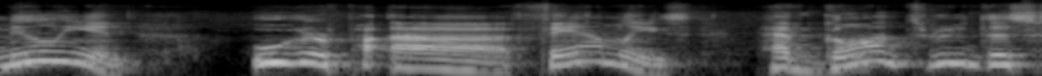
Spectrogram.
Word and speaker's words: Uyghur: If most people, they pronounce it Uyghur, it's actually pronounced Uyghur, according to one of my Russian friends.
